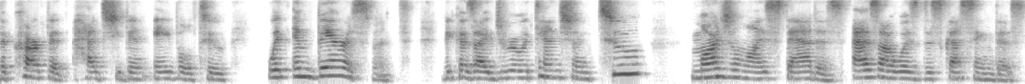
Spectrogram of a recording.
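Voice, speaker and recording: A woman speaks in a Quebec accent at a medium pitch. Her pace is fairly slow, with ordinary pitch variation. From Quebec, south of Montreal. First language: French. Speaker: university lecturer. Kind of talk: panel discussion.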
